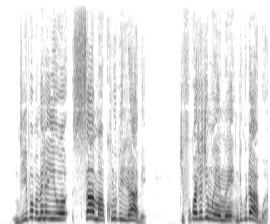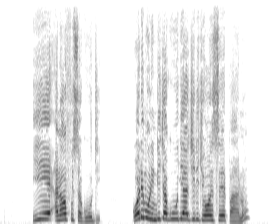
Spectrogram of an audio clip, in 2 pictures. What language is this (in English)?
Nyanja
